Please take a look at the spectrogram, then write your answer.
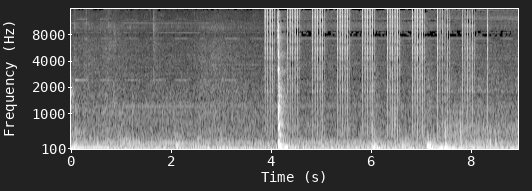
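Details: Crown Aruba AWR070B hydronic boiler after control board replacement: circulator starts, damper vent opens, then after a quiet hum about eleven sharp ticks at roughly two per second as the igniter sparks normally before the burner lights.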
